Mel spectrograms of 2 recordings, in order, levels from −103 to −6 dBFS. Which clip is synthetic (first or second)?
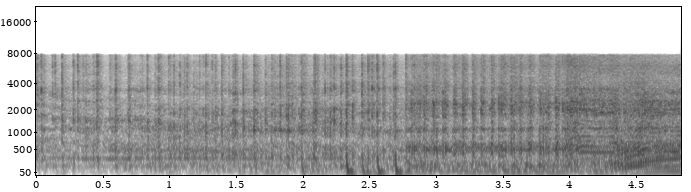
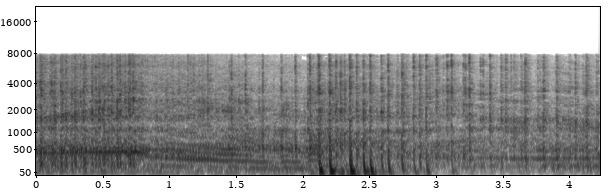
first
